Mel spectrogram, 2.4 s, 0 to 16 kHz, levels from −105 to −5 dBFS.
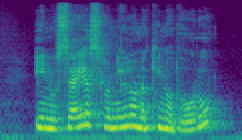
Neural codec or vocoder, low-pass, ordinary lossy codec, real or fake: none; 14.4 kHz; none; real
